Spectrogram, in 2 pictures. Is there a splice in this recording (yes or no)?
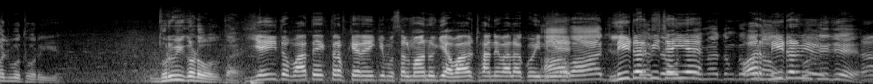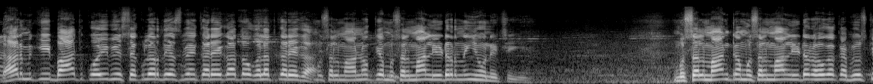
yes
